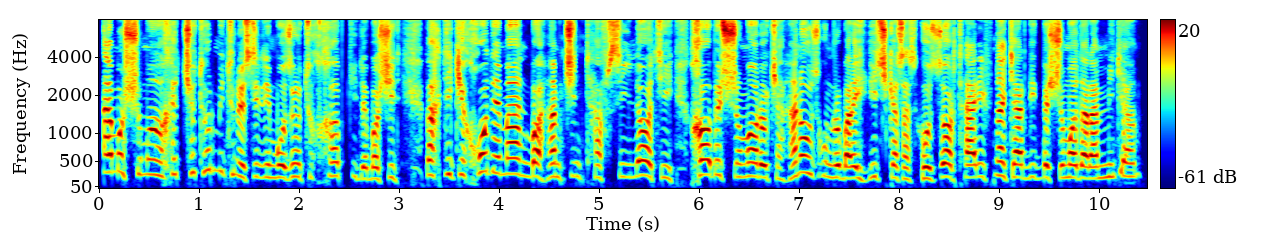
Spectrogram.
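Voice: mid-range voice, hardly any pauses, no room sound, studio quality, close to an everyday voice. A performer voicing an agitated, scheming middle-aged mother in a radio play, full of exclamations and pressing questions.

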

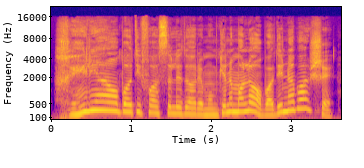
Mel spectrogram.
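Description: A woman's voice: on the high side, animated, a little mellow, no echo, clean studio sound, lightly acted. A woman voicing the impatient, practical young son of a village headman in a read-aloud story. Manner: impatient, matter-of-fact.

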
